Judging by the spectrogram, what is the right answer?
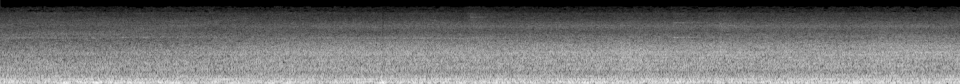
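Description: Steady machine-shop noise: a constant hum and rush of running machinery, with a faint tone that comes and goes.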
